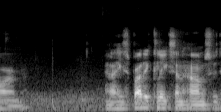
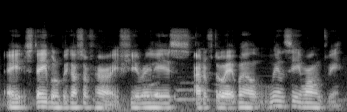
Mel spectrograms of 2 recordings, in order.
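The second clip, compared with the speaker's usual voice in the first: brisk, higher businesslike woman voice; lightly voiced nasal woman, all business; 5 semitones higher than usual. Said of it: "becomes more businesslike".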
